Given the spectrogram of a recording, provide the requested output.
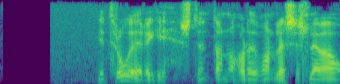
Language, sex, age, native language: Icelandic, male, 50-59, Icelandic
